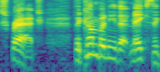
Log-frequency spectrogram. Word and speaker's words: SCRTC: There's also Miki Masaki, a major executive at SCRTC, pronounced Scratch, the company that makes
